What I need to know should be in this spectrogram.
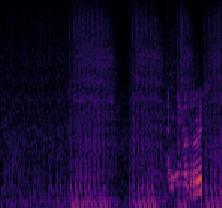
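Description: A submachine gun fires a rapid burst.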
